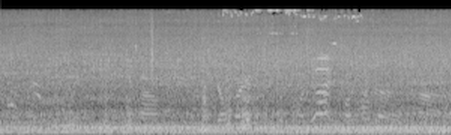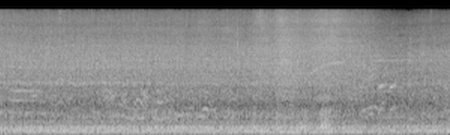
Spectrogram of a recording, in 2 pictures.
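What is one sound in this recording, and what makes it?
Several motorcycle engines idle and rumble close by.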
